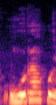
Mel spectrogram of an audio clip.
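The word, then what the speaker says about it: 惡: 그래서 정당한 방법으로 얻지 않았거든 처하지 말아야 하며 빈여처는 시인지 소오야나 여기 오는 싫어하다 라는 뜻이기 때문에 오라고 읽습니다.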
